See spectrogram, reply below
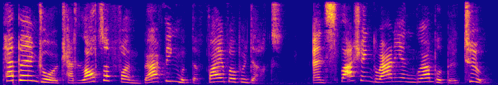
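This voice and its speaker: A woman with a very high-pitched voice narrates a children's storybook. Her read-aloud delivery is expressive and aimed at young listeners. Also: normal speed.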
